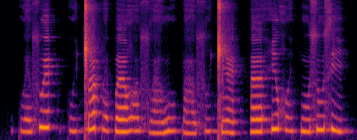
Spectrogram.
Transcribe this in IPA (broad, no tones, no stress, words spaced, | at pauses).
kʷɛ̤sʷɛ | kʷi̤ɡ͡ǁapɛ̤ pɜʁʷa̤ sʷa̤wṳ pa̤sʷi̤ɡ͡ǁɛ | ɜhiχʷi̤ pususi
